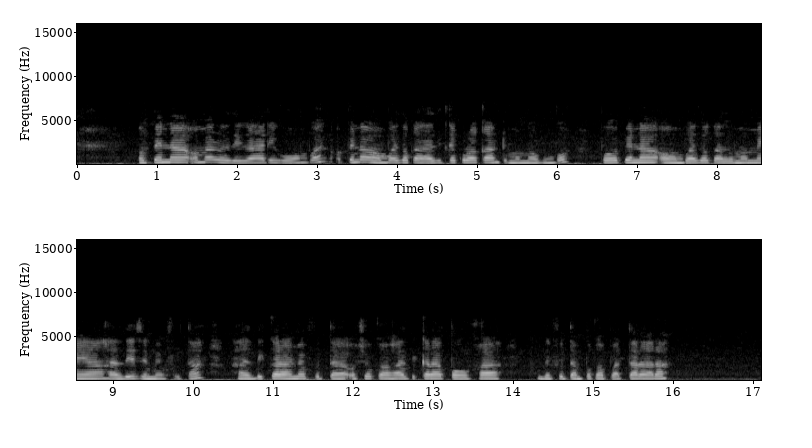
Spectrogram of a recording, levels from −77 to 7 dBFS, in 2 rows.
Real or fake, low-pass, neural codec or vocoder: real; 7.2 kHz; none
